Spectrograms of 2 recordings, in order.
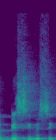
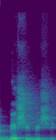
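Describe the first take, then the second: First: "বেশি বেশি" as besi besi; Old Dhaka s. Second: "বেশি বেশি" as beshi beshi; standard pronunciation. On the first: Retold or imitated. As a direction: dental s in place of sh in "বেশি". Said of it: "তালব্য স্বর উচ্চারণও কি দন্ত স্বরের মতো". ("বেশি" স দিয়ে বেসি) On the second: Shown as a demonstration. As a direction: clear sh in "বেশি". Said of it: "উচ্চারণটা কি হবে?". ("বেশি" তালব্য শ দিয়ে বেশি)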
